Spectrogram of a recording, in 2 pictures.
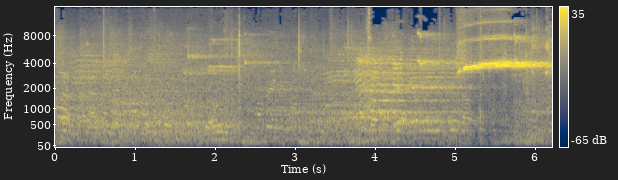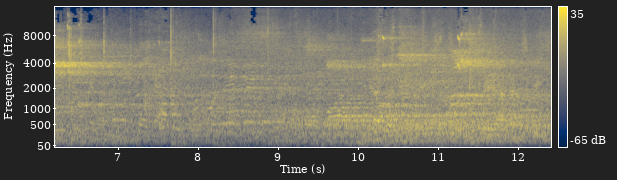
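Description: Youth handball match in a large sports hall: the ball bouncing on the wooden floor among children's shouts and sneaker squeaks. A referee's whistle blows once, about five seconds in, just under a second long.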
